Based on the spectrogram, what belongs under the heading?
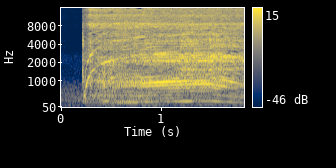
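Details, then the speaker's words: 1991 Fiat Premio starter motor: winds up instantly to a high, steady whir at even speed, showing the starter itself is OK despite the car only clicking when cranked. "Então aqui a gente já verifica que a parte do motor de partida em si estaria ok, ó."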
